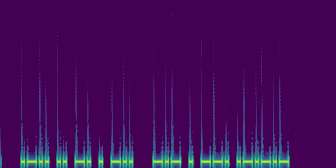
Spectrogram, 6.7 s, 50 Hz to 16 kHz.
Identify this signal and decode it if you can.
Morse code, heard as a keyed tone, about 20 wpm, 700 Hz. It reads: LINED KEG.
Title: Pangram Challenge v2 - 20wpm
